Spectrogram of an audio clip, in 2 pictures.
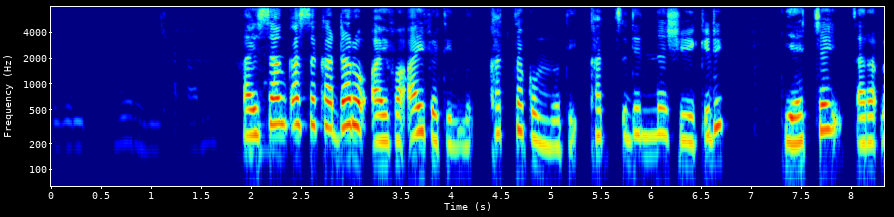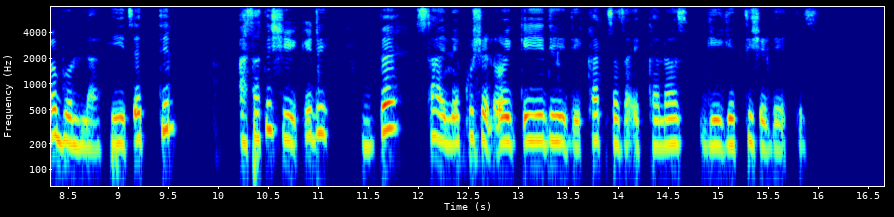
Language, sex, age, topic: Gamo, female, 25-35, government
